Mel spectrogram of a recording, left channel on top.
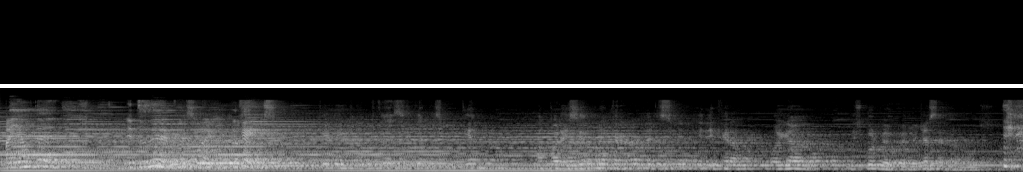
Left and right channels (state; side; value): silent; left; digital silence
